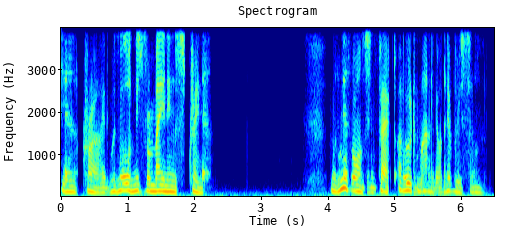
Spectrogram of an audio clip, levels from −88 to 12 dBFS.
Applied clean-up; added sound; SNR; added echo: neural diffusion model UNIVERSE++.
